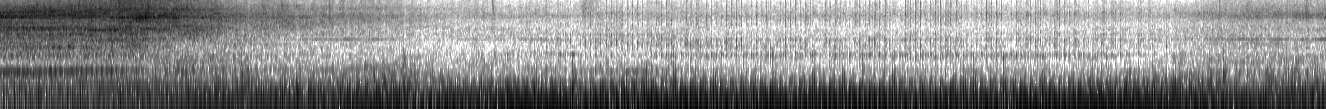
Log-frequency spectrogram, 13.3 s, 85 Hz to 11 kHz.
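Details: 1994 Subaru Impreza engine revving with an uneven, stumbling beat under the exhaust roar, a misfire; owner is unsure whether the coil pack or the MAF is the cause.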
